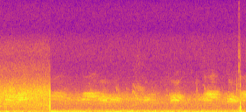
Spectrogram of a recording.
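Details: Hoarse, scratchy jay notes repeated irregularly at a steady volume over constant low background noise, with a brief knock near the start.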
